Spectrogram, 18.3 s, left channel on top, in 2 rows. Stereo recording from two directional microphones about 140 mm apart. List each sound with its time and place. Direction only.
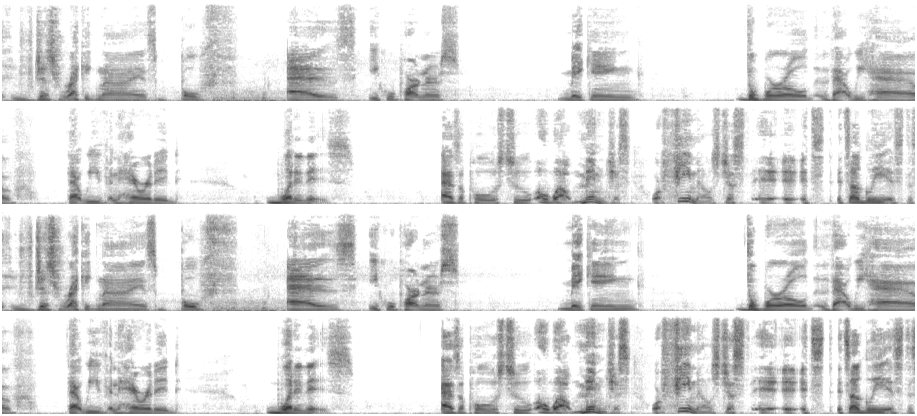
0.1 s speech: 20° right (ahead or behind)
2.8 s speech: 15° right (ahead or behind)
5.6 s speech: 10° right (ahead or behind)
7.4 s speech: 15° right (ahead or behind)
11.9 s speech: 15° right (ahead or behind)
13.5 s speech: 15° right (ahead or behind)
